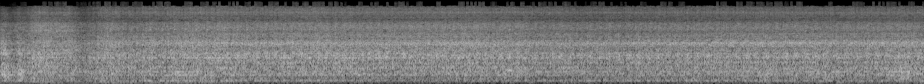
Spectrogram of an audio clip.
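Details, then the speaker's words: Dodge Dakota parts truck with electronic ignition and fuel injection, first start after long preparation, oil not checked; a loud, diesel-like clatter over the engine from first start, suspected no oil pressure; lifter clatter on cold start. "that sounds like a diesel or no oil pressure oh yeah I couldn't even tell did you check the oil no well it sounds like there's no oil"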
